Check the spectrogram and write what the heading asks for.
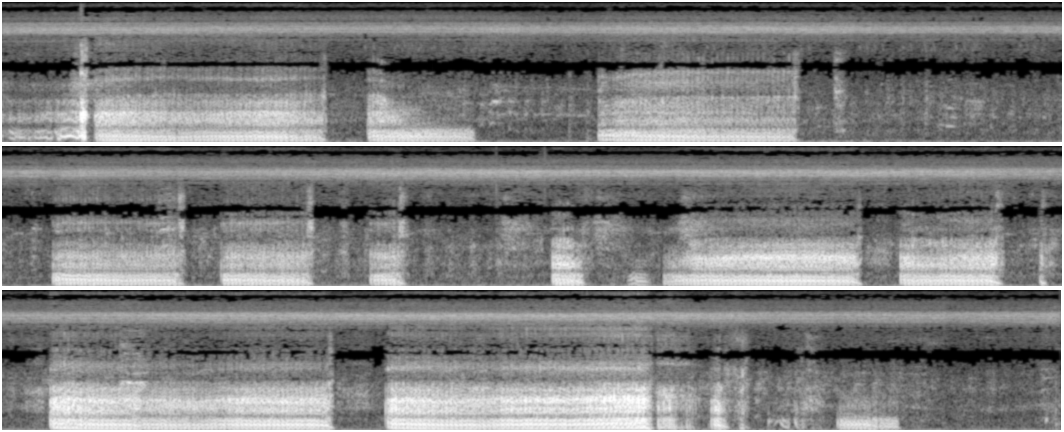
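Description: A dog growling at its own reflection in a mirror: a series of low growls, each one to three seconds long, with short pauses between them.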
